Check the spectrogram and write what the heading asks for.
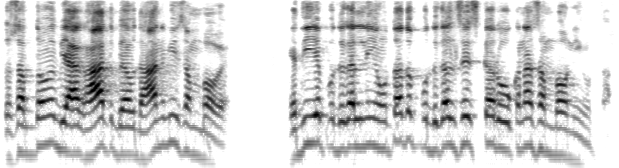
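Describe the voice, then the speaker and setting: Male scripture lecturer, slightly higher voice, works through points with rhetorical questions and repetition. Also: fairly quick, a little mellow. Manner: asks rhetorical questions and answers them himself; repeats and restates phrases as he reasons aloud. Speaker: Jain scholar lecturing on scripture. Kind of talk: explanatory religious lecture.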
